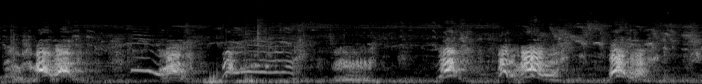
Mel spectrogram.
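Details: German Shepherd facing two Labradors, aggressive and angry: a run of loud, harsh barks in uneven bursts, roughly one a second, with a rising-falling yelping whine in the middle of the sequence.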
